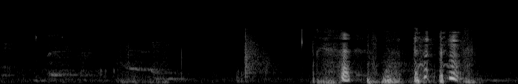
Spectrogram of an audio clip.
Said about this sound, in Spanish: Ay, me dio hasta tos.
